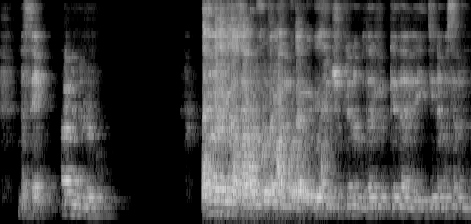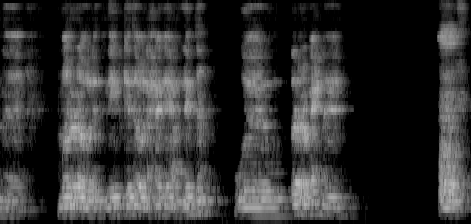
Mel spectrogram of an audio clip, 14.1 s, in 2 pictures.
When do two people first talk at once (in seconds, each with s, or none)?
3.1 s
